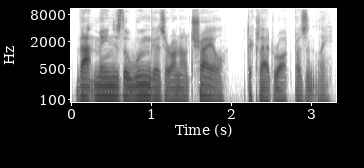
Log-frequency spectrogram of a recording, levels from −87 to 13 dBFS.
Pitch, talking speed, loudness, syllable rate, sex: 90 Hz, 200 wpm, -21 LUFS, 5.8 syllables/s, male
